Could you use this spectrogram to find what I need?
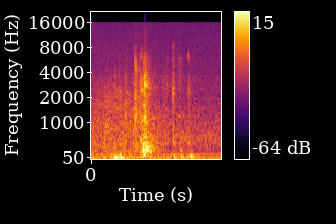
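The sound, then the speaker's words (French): A door closing behind people entering: a dull low thump and then a brief, sharper clack over a steady background noise. “La porte se ferme derrière eux.”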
